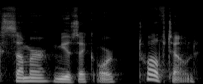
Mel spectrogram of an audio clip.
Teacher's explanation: the trochee, which puts the stressed syllable first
